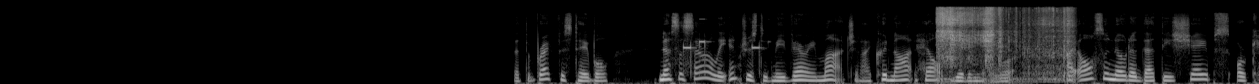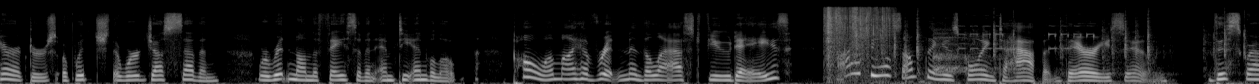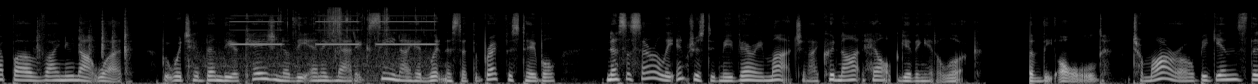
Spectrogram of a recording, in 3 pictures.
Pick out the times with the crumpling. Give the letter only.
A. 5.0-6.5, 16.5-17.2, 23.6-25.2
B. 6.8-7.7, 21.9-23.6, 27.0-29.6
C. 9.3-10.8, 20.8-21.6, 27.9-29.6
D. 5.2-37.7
C.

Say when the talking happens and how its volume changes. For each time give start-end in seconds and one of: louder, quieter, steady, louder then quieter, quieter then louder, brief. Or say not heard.
5.2-37.7 steady.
